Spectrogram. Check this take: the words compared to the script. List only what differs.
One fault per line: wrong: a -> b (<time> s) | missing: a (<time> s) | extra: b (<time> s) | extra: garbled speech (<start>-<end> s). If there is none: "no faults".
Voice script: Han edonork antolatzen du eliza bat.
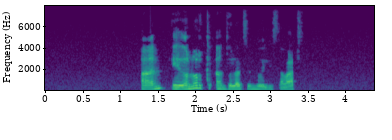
no faults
